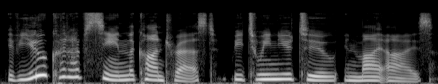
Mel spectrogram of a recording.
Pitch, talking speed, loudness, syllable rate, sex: 220 Hz, 180 wpm, -16 LUFS, 3.7 syllables/s, female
